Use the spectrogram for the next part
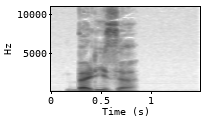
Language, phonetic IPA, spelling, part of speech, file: Polish, [bɛˈlʲizɛ], Belize, proper noun, Pl-Belize.ogg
